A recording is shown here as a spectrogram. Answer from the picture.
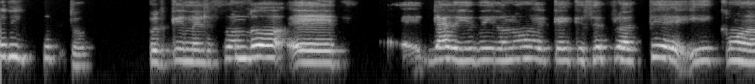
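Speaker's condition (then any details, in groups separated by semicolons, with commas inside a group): Ataxic cerebral palsy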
